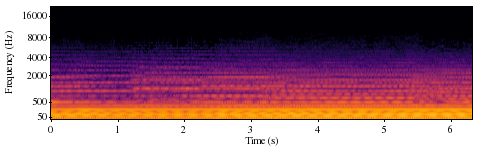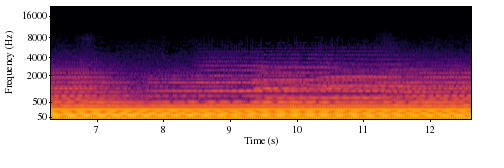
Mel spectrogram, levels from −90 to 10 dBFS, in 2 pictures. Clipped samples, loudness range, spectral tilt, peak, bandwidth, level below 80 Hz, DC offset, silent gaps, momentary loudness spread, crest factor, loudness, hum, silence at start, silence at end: under 0.1%; 2 LU; -12.5 dB/octave; 0 dBFS; 3.1 kHz; -16 dBFS; under 0.1%; none; 4 LU; 10 dB; -13 LUFS; none; 0 s; 0 s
